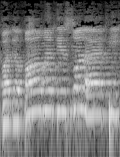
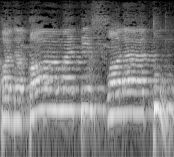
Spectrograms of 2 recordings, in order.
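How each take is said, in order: First: The last word ends with an i vowel. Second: The last word ends with a u vowel. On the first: The speaker calls it wrong. "shalahnya di baris kasrah ... itu salah" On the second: The speaker calls it right. "Yang benar adalah tu"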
